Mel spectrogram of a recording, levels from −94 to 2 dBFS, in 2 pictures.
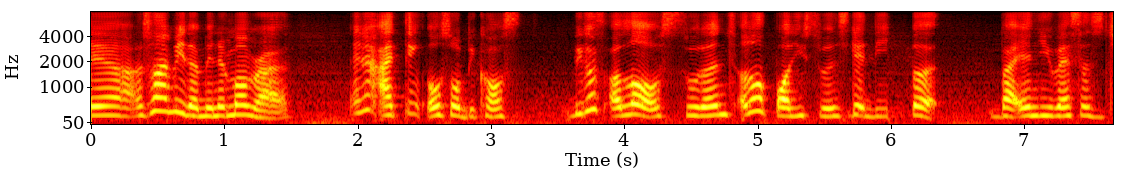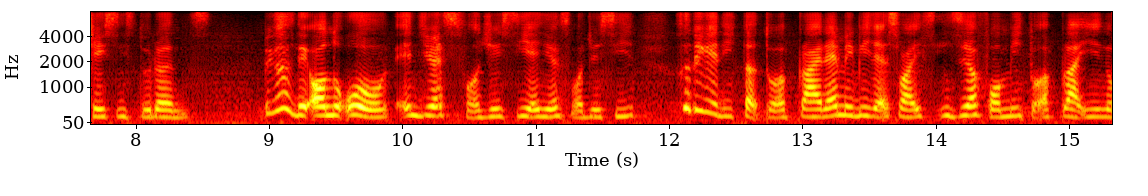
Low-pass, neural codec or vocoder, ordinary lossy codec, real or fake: none; codec, 16 kHz, about 1 kbps, DyCAST, with the encoder's durations; none; fake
